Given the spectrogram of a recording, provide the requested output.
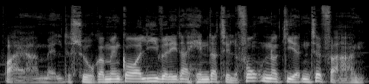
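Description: A man narrating a children's audio story in a calm, even storytelling manner. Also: mid-range voice, slightly rough, no echo, soft background music.

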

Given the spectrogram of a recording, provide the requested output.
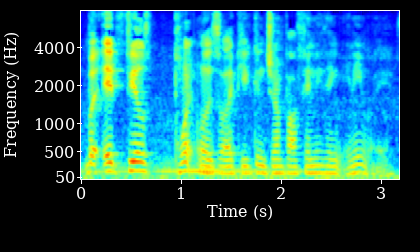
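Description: Over music, a young man co-hosts a podcast, telling stories at a brisk clip in a medium-pitched, steady voice. His casual chat rambles, full of fillers and profanity.

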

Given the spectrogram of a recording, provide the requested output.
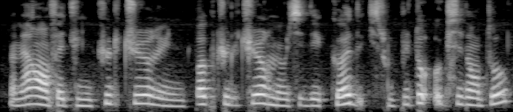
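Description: A woman host narrates her podcast from a written script. She speaks at an ordinary pitch, in a calm, even and measured way.

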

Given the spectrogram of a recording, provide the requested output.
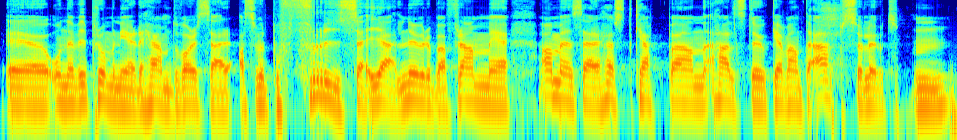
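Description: A woman co-hosting a podcast from home, telling stories in a casual chat with animated, lively quoted asides. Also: sits low, few pauses. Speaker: podcast co-host. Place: at home in her apartment.

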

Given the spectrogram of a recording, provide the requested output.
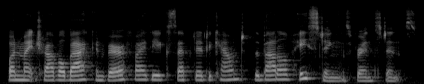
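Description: A woman's voice: medium pitch, brisk, fairly bright tone, natural voice. A woman voicing a dry, dismissive Victorian male psychologist.

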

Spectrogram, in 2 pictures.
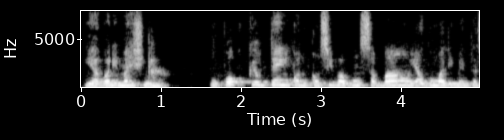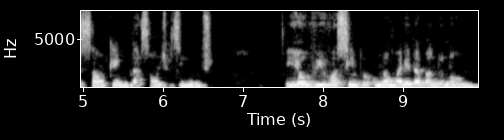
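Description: A woman with an Angolan Portuguese accent, an interview guest and trainer, telling an emotional story with lively quoted dialogue. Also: medium pitch, brisk, slightly rough, lo-fi sound.

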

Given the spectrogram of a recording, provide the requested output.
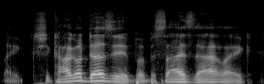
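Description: Low-voiced joking young man. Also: lively intonation, normal speed, no room sound, clean studio sound. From Southern California. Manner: joking, slangy, swears freely. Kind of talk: casual chat.

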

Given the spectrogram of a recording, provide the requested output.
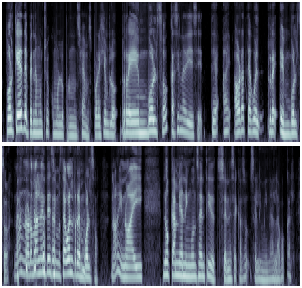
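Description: A woman explains grammar in relaxed conversation, patient and teacherly. Her voice is smooth and clear, recorded dry and close with no room around it. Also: medium pitch, quick pace, no room sound. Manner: patient, teacherly, gives everyday examples. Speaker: spelling and grammar expert guest. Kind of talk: casual explanatory chat.

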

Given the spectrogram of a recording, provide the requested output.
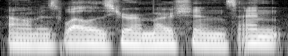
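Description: A man hosting a reflective solo podcast, musing aloud in a halting way with many fillers. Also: on the low side, little pitch movement, dark tone. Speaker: podcast host.

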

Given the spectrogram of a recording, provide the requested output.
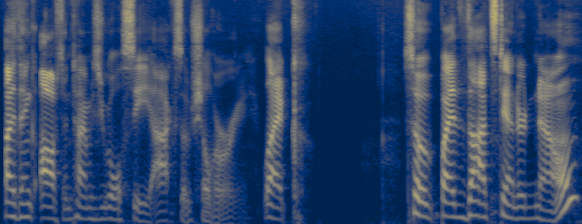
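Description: A woman's voice: deep voice, lively intonation, unhurried, a bit bright, no echo, clean studio sound. A woman co-hosting a podcast in casual chat, opinionated and fond of filler words. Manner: chatty, opinionated, uses "like" often. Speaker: podcast co-host.

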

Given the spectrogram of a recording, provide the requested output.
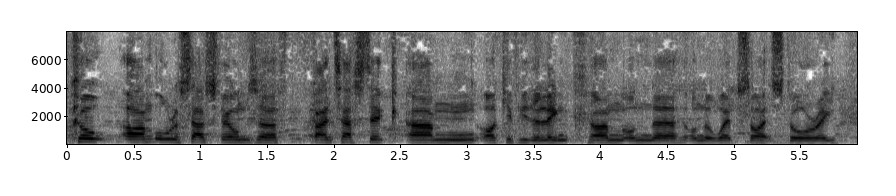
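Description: A man's voice: a little high, normal speed. A man with a wheezy, chesty voice from a cough, hosting a casual podcast. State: lingering cough from a cold. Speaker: podcast host. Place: busy pub. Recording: lively pub chatter behind.

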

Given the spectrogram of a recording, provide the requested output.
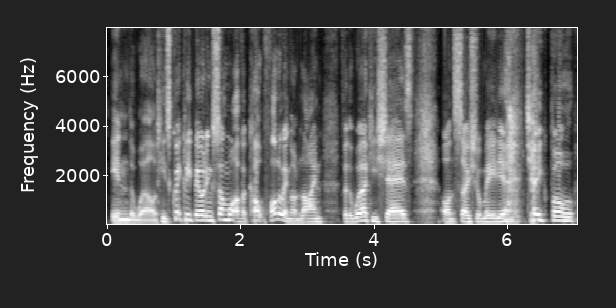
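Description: A man's voice: on the high side, lively intonation, normal speed, a bit bright. A man hosting a podcast interview in a casual, conversational style. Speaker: podcast host.

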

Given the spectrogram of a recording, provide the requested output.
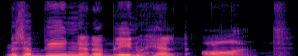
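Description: A man in his forties with a mid-pitched voice, chatting on a podcast. He muses aloud and rambles with lots of fillers. The recording is close and dry. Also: very animated, dry recording. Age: 40s. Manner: musing, rambling, many fillers. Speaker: podcast host. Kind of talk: casual chat.

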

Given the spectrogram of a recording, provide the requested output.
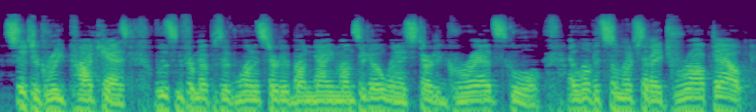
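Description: A man reads listener reviews in a deliberately spooky voice. His tone is low and airy, with a lot of breath in it. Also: steady tone, a little mellow, husky, rough recording. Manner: spooky put-on reading voice. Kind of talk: reading listener feedback aloud.

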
